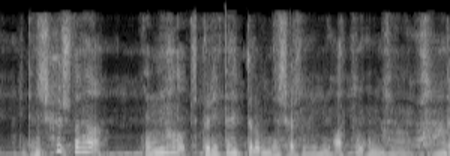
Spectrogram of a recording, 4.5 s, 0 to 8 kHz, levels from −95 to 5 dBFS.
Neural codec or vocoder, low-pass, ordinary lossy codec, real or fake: autoencoder, 22.05 kHz, a latent of 192 numbers a frame, VITS, trained on one speaker; 7.2 kHz; AAC, 32 kbps; fake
